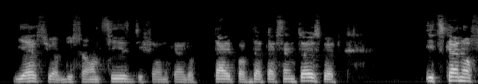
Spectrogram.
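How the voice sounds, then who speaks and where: With a slight French accent, a man talks at a fairly quick pace in a dry, close sound with no echo. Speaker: company CEO presenting results. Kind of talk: corporate webcast presentation. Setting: live webcast. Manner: hesitant, many fillers and repetitions.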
